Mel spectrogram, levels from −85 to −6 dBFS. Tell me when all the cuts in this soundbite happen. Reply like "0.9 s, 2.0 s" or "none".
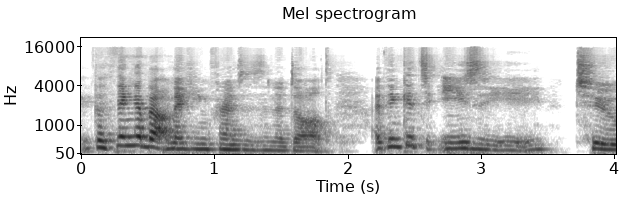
none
